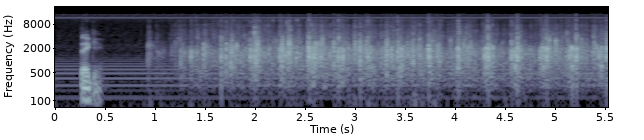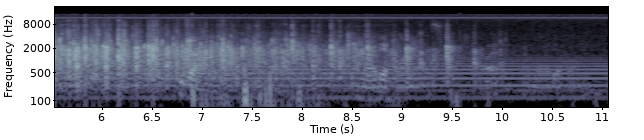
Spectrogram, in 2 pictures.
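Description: An audience applauds in a large room, then the clapping fades.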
